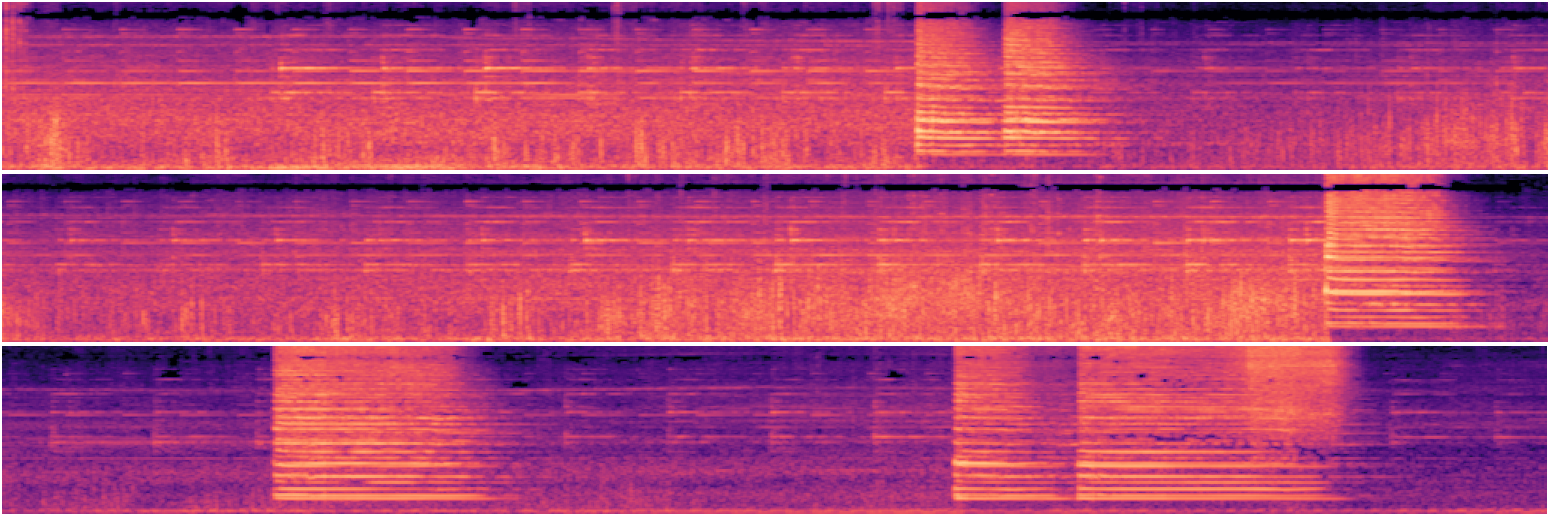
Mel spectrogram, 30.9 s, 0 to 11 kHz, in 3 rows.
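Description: BNSF 1637, an EMD SD40-2 diesel locomotive, rumbling past close by as its air horn sounds several blasts: two short ones about six seconds in, two single blasts of about a second each past the middle, and a short then a longer one near the end. After the locomotive has passed, the heavy engine rumble gives way to a steady low hum.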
